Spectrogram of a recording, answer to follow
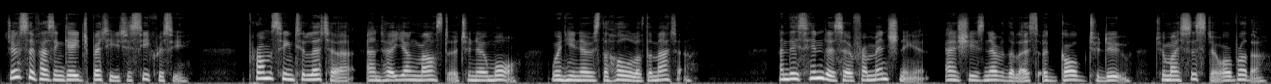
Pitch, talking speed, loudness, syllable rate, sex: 205 Hz, 210 wpm, -17 LUFS, 6.1 syllables/s, female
